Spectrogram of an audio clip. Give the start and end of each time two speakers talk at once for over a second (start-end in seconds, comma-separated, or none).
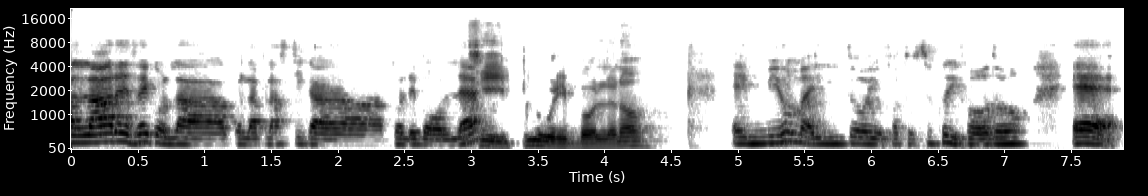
none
